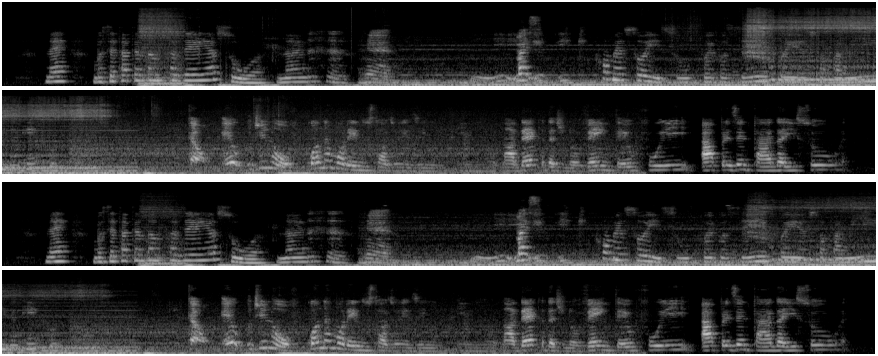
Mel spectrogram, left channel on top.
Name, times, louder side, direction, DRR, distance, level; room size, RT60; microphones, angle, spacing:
voice 1, 0.4-3.1 4.7-5.4 6.0-9.4, equal, 5° left, 0.8 m, -30 dB
sound 1, 1.4-12.0, left 2 dB, 70° left, 0.5 m, -32 dB
voice 2, 3.0-4.0 5.1-5.4 10.4-17.2, equal, 25° right, 1.7 m, -29 dB
sound 2, 3.5-10.1, left 1 dB, 50° right, 1.5 m, -31 dB
sound 3, 9.4-15.2, left 1 dB, 20° left, 0.4 m, -39 dB
5.1 x 2.0 x 2.2 m
head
